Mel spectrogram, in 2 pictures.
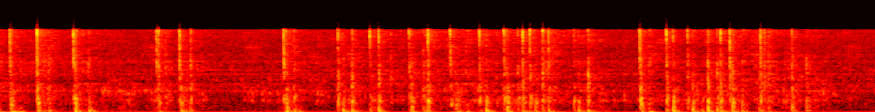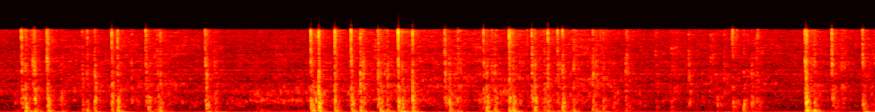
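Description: Typing on a computer keyboard: bursts of quick key clicks broken by short pauses, over a low steady hum.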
